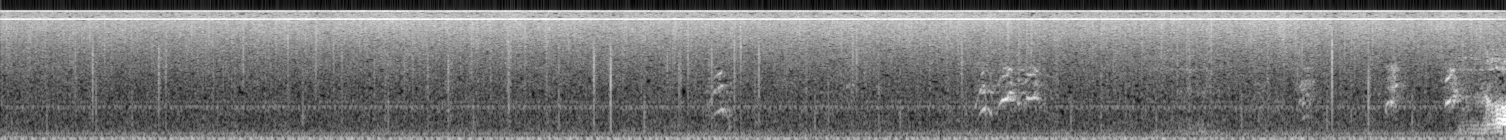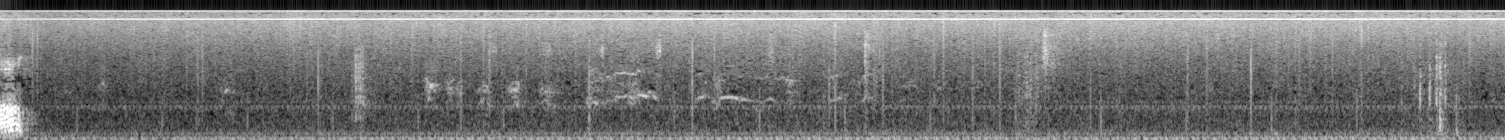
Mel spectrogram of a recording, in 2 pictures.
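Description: Steady hiss and hum of an old film soundtrack, with one short honk-like sound about halfway through and a few faint scratchy sounds.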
